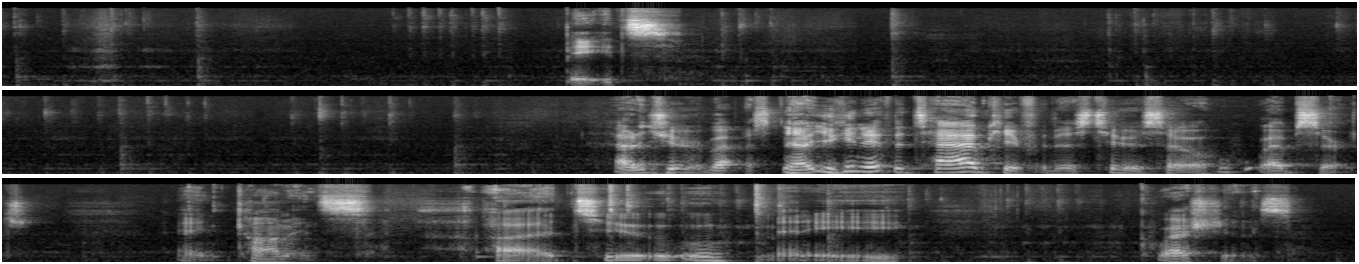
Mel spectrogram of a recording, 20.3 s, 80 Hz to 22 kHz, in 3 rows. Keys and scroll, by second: 0.0-1.9 typing, 3.4-9.9 typing, 4.5 Tab, 15.8-19.4 typing.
